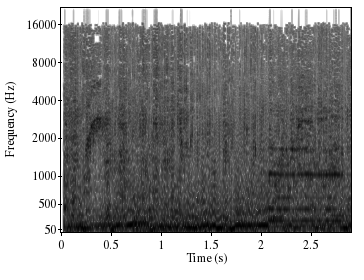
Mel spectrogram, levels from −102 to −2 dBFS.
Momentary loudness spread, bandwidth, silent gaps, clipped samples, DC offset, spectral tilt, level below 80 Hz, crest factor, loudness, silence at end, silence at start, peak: 1 LU; 17.5 kHz; none; 0.1%; under 0.1%; -4.5 dB/octave; -14 dBFS; 6 dB; -7 LUFS; 0 s; 0.05 s; 0 dBFS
